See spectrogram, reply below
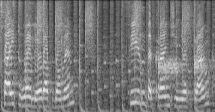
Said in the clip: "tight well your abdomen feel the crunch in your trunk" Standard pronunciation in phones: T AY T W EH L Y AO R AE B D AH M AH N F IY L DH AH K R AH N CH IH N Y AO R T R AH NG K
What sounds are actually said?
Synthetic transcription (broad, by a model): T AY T W EH L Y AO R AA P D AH M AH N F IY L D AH K R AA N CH IH N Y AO R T R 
